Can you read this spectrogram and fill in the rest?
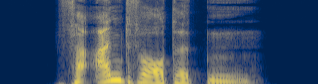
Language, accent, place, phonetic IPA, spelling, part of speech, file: German, Germany, Berlin, [fɛɐ̯ˈʔantvɔʁtətn̩], verantworteten, adjective / verb, De-verantworteten.ogg
- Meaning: inflection of verantworten: 1. first/third-person plural preterite 2. first/third-person plural subjunctive II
